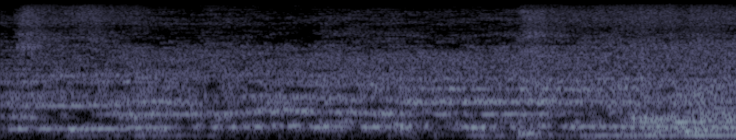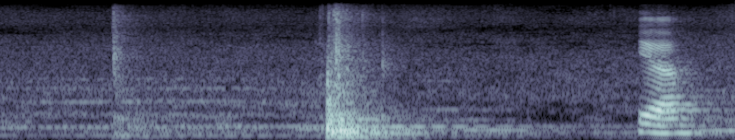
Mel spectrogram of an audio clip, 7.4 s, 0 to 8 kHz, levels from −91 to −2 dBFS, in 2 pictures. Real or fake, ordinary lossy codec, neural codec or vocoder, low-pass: real; none; none; 7.2 kHz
